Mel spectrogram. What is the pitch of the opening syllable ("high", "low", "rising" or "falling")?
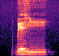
rising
